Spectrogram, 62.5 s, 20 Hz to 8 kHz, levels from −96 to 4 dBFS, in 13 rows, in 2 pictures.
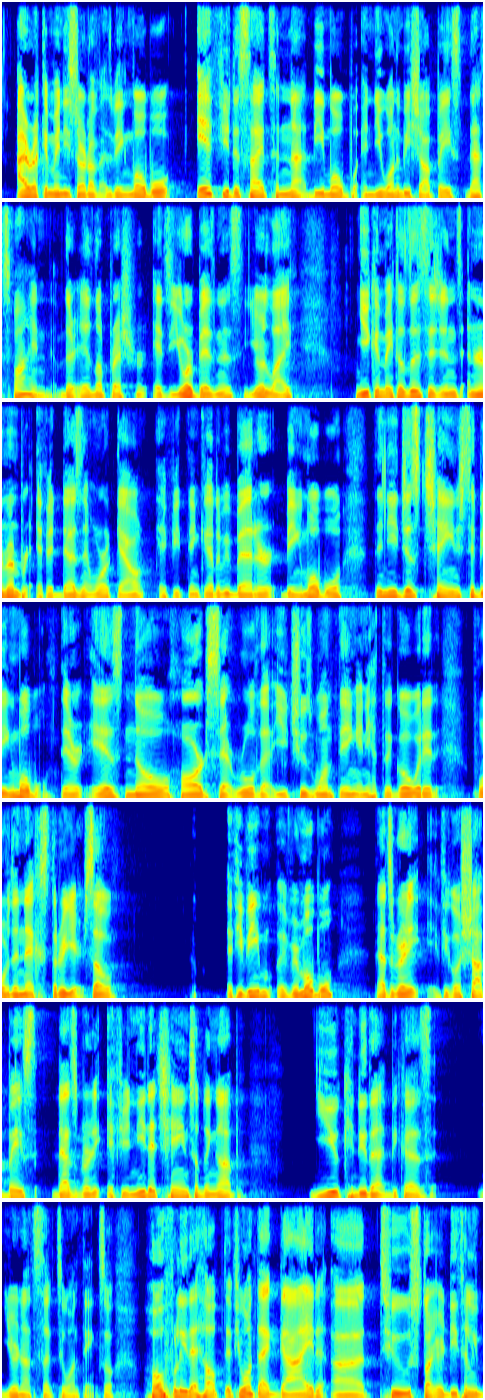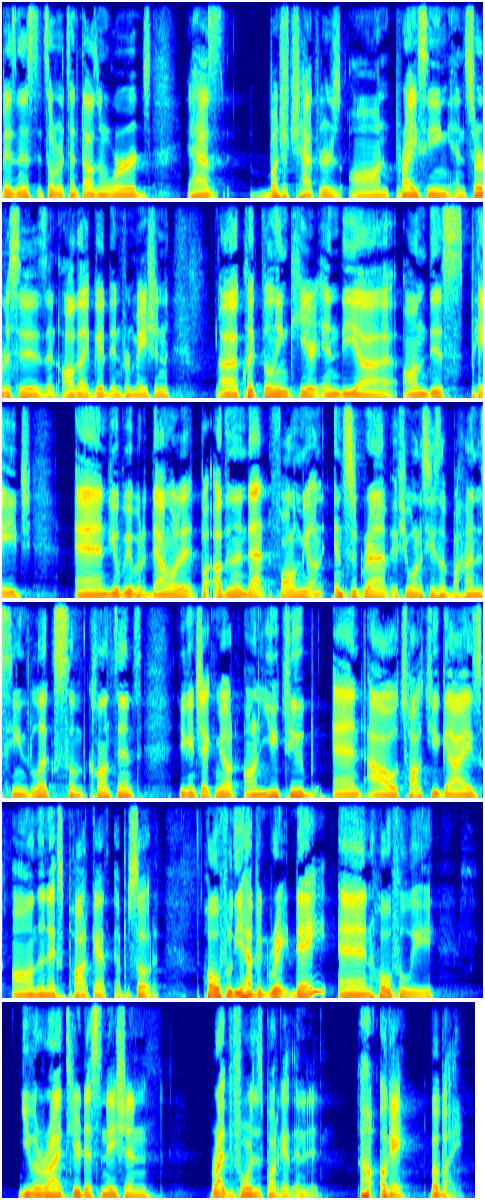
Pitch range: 115-150 Hz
